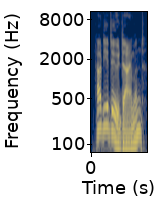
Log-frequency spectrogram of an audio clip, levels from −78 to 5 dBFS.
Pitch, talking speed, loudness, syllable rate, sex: 130 Hz, 270 wpm, -16 LUFS, 6.9 syllables/s, male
